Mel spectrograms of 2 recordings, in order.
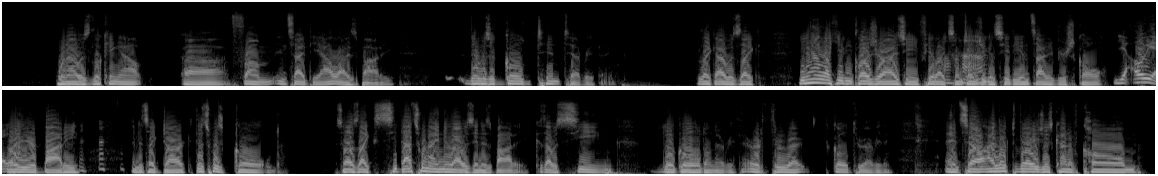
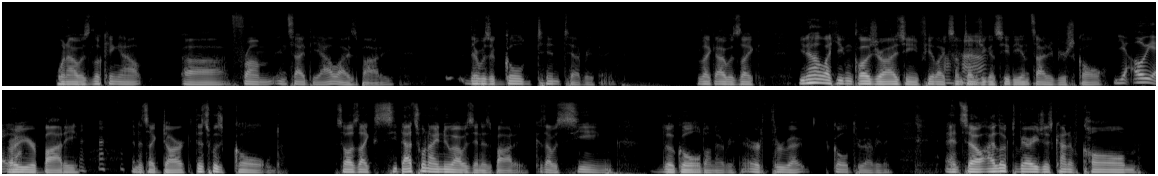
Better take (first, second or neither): second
